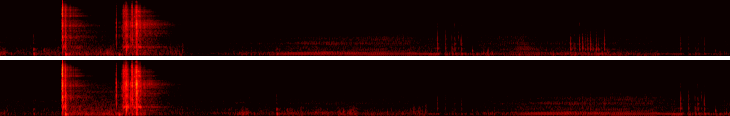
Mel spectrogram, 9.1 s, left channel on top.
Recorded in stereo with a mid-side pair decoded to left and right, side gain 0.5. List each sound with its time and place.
0.8 s a camera shutter: 50° right, 0.9 m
